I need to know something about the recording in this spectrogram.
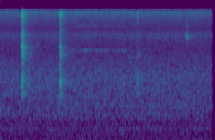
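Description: A metal teaspoon stirring in a ceramic mug, clinking lightly against its side twice within the first second, a few tenths of a second apart.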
